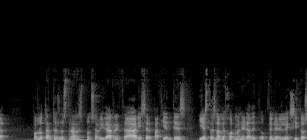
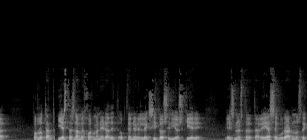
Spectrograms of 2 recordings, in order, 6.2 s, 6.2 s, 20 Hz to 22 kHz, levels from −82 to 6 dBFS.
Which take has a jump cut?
second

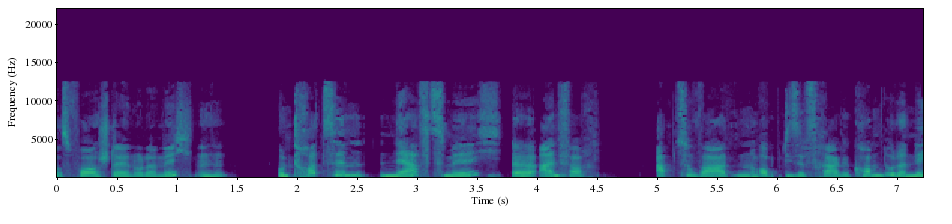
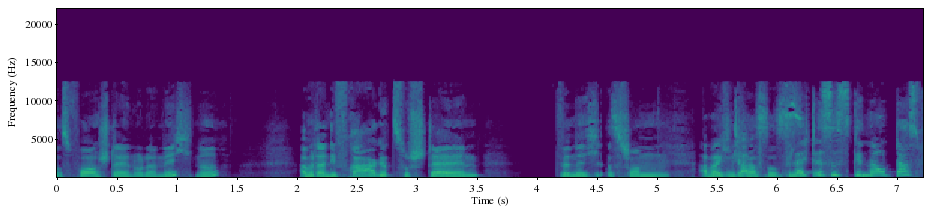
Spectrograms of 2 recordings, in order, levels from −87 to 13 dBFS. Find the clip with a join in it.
first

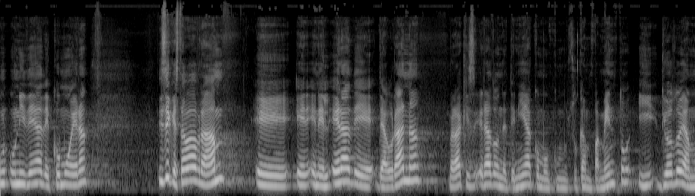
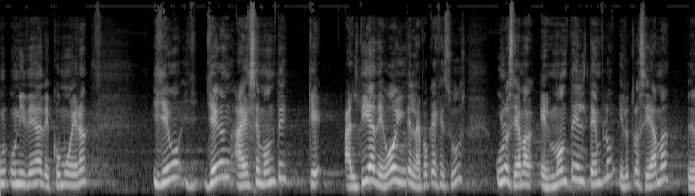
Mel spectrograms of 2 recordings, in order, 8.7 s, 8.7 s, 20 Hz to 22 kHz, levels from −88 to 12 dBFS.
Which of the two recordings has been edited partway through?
second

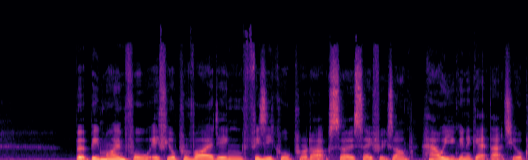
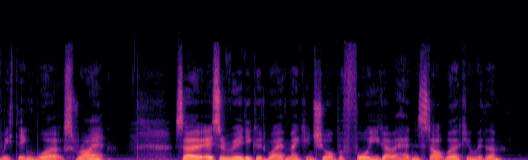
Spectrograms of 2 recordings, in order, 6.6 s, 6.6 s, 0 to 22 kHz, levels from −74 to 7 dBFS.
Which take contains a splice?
first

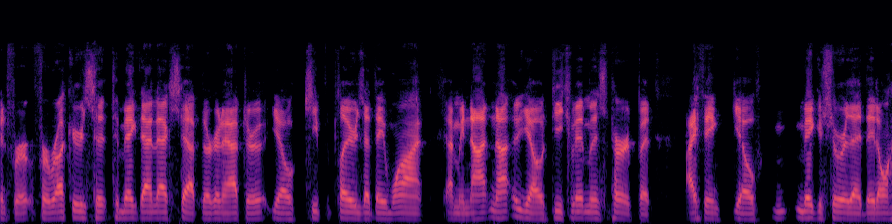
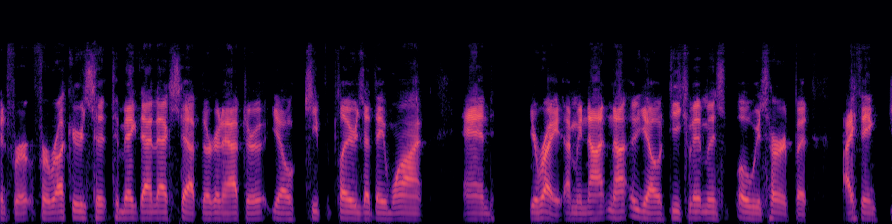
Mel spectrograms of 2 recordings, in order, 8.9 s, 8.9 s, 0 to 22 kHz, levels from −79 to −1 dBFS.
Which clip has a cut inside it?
first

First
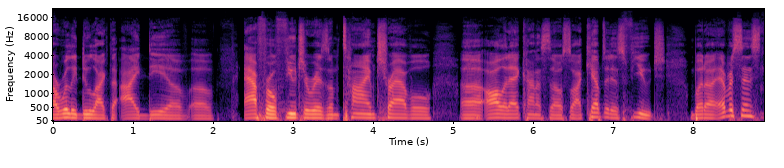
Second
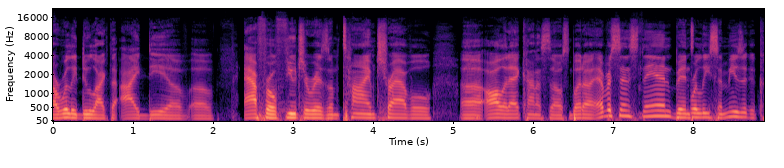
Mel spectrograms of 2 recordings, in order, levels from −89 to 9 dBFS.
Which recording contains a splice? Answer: second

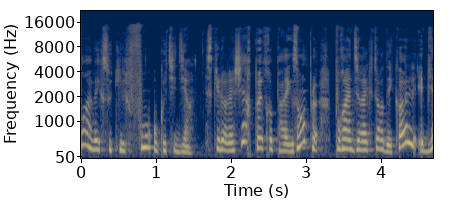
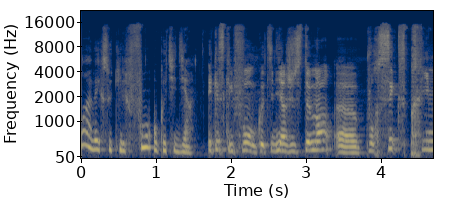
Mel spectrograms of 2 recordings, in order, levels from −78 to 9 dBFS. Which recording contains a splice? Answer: first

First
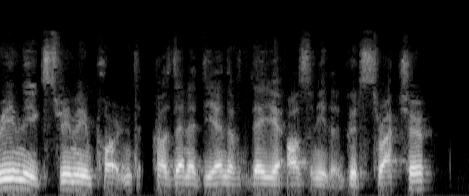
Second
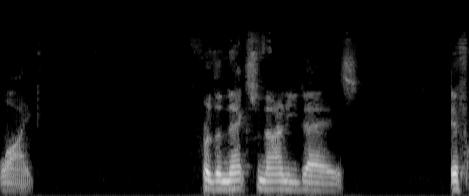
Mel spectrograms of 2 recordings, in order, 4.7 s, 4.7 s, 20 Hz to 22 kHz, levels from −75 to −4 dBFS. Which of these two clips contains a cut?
first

